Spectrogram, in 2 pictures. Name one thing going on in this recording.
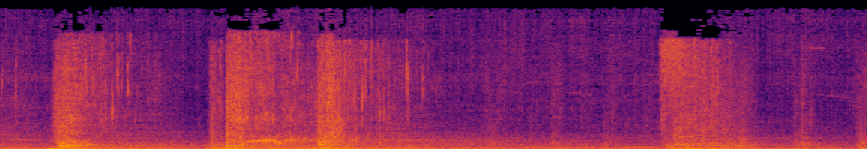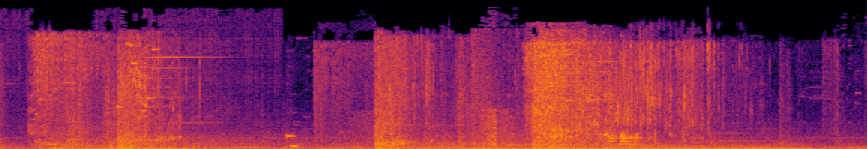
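Metal blades clang and scrape in quick bursts.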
